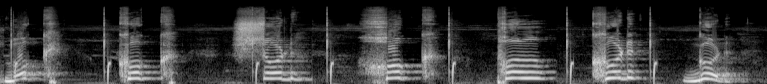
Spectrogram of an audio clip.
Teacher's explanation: It's short and quick. For example, book, not book. Your lips slightly rounded, not tight.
